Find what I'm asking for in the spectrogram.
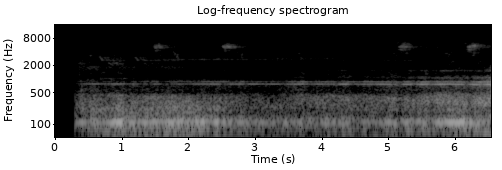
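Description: A steady mid-pitched whistle rides over the low cabin rumble, the familiar fuel-pump overpressure whistle this type normally makes.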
